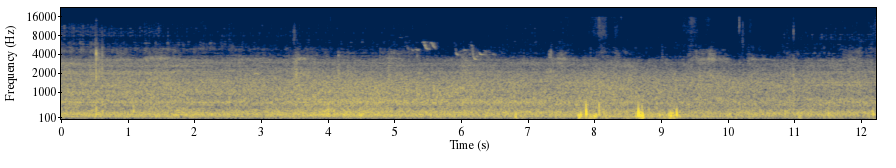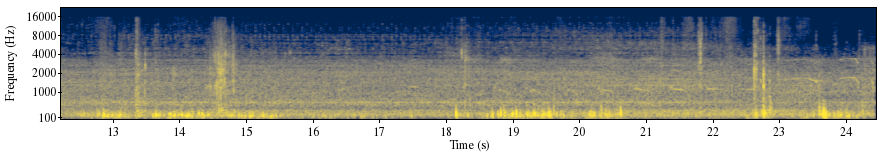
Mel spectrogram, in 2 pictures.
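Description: Steady outdoor background hum with a faint constant tone, broken by spells of low rustling and knocking from the phone being handled and walked around. A couple of sharp clicks near the end, as a car's rear door is unlatched and opened.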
